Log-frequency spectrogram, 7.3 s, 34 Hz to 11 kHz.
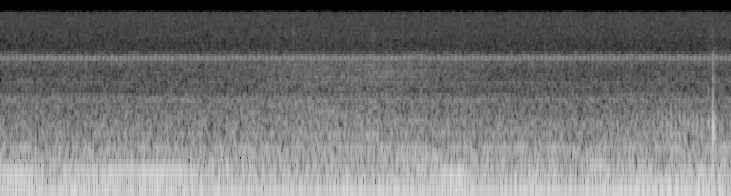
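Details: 1999 Honda Prelude driving: a steady high whine over the engine's low rumble, which began after a timing belt change and appears after 5–10 minutes of driving, with slight vibration; fixed by replacing all engine mounts with OEM parts.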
